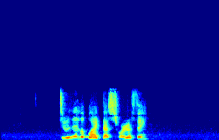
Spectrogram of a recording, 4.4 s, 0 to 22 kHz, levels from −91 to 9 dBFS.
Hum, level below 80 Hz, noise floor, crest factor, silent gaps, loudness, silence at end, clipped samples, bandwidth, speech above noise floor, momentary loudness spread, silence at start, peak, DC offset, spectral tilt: none; -78 dBFS; -76 dBFS; 20 dB; none; -20 LUFS; 1.5 s; under 0.1%; 8 kHz; 57 dB; 7 LU; 1.2 s; -4 dBFS; under 0.1%; 0.5 dB/octave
